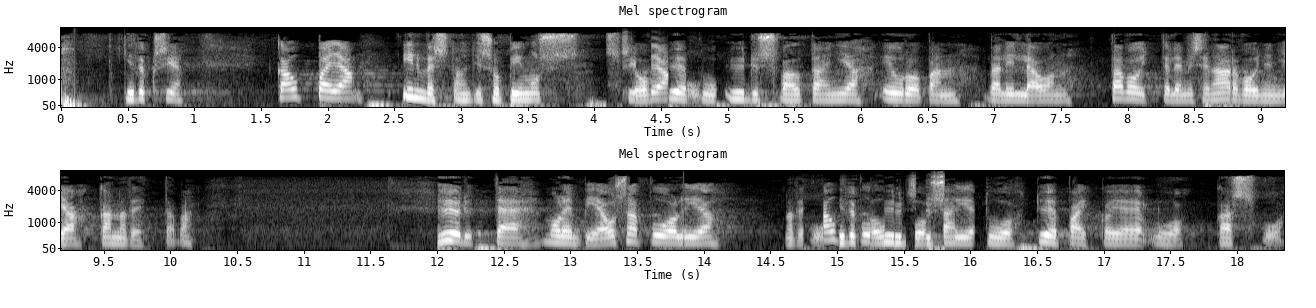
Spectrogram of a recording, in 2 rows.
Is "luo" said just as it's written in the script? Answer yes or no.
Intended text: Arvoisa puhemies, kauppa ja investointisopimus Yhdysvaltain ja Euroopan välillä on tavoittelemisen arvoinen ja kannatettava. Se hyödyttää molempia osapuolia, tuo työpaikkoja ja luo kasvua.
yes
